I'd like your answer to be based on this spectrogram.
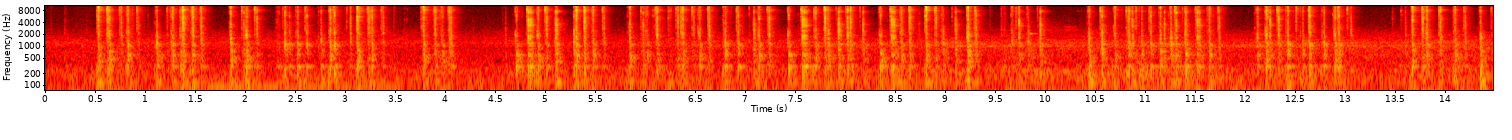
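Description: Fingertips type continuously on the dark plastic keys of a mustard-yellow, plastic-cased manual typewriter with a metal mechanism. The result is rapid, dry, bright clacks in bursts separated by brief pauses, with little low-end thump.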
